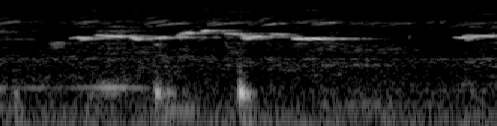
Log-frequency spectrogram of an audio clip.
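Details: Forest Robin (also Gabon Robin) giving thin, high whistled phrases that waver and slide over a few seconds, faint low knocks and room noise beneath; a territorial call a male gives to attract another male or defend territory.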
